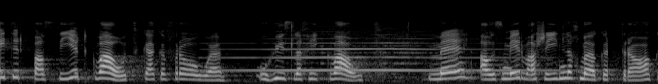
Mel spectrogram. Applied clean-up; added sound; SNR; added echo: none; Wind instrument, woodwind instrument; 12 dB; none.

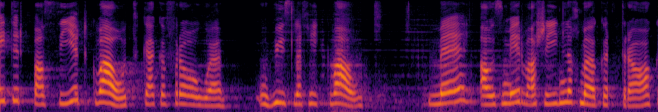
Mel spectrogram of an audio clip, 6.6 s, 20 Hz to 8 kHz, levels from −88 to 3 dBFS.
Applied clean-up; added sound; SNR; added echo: neural separator model SepFormer DNS4.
